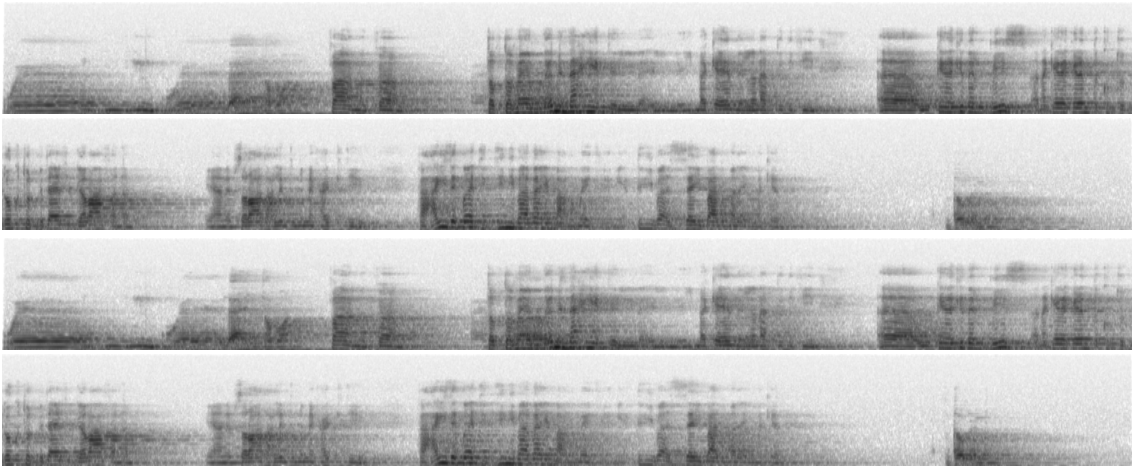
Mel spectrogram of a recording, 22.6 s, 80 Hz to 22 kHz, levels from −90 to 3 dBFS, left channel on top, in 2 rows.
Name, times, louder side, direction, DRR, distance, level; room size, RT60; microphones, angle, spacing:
voice 1, 0.0-1.0 1.6-3.0 4.7-5.5 15.8-16.1 20.7-21.1, right 3 dB, 80° right, 0 dB, 1.0 m, -24 dB
voice 2, 0.8-1.6 3.3-4.1 4.8-8.4 8.7-12.7 13.3-15.0 15.5-19.2, left 1 dB, 15° left, 6 dB, 0.7 m, -21 dB
14.5 x 7.6 x 6.1 m, 2.1 s
head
